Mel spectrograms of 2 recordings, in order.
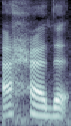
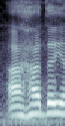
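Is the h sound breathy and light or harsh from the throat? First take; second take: harsh; light. First: The h is a harsh throaty h. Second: The h is a light breathy h. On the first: The speaker calls it right. "അങ്ങനെയല്ല" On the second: The speaker calls it wrong. "പലരും ഹാഇനെ ഹ ആക്കി മാറ്റും"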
